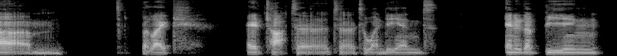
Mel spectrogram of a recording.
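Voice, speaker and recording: Delivered at a fairly slow pace with an American accent, the voice has a bright, sharp tone in a dry, close sound with no echo. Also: man. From Wisconsin. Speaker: speed skater. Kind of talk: casual chat. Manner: calm; halting.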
